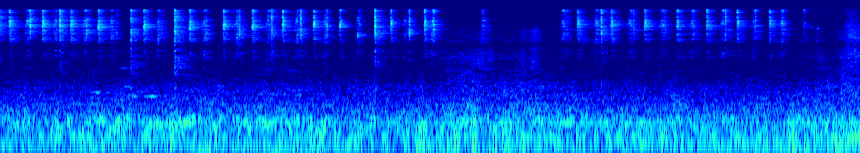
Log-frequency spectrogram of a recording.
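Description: Grooming scissors snipping through a long-haired cat's fur in quick runs of cuts, several snips a second, with a pause of about a second halfway through.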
